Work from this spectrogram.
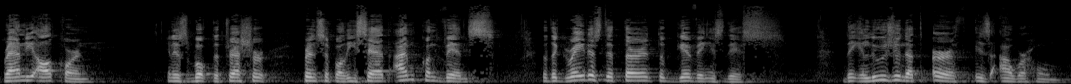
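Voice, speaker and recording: Preacher, male, forties, Filipino accent. High voice, emphatic sermon delivery, addresses listeners directly. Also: moderate pace, slightly rough. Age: 40s. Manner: code-switches between English and Tagalog; emphatic, with rhetorical questions to listeners.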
